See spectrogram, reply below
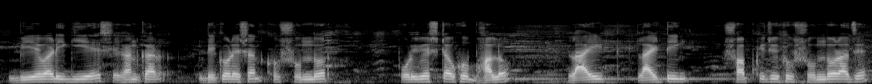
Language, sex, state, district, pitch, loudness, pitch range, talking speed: Bengali, male, West Bengal, North 24 Parganas, 125 Hz, -20 LUFS, 115-130 Hz, 110 wpm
